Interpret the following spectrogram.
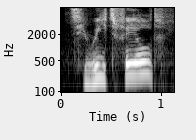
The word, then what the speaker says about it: Tewitfield: I think it's pronounced Titfield Marina, but it means the first part of the journey was driving up to Preston.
